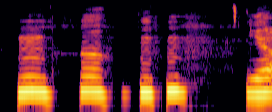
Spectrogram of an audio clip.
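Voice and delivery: high, little mock stifled-yawn murmurs. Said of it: "I see those micro yawns".

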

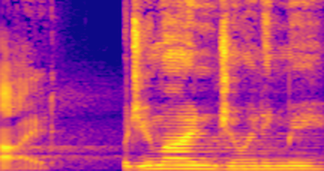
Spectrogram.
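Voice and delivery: mild, kindly, gentle voice. Narrator voices a voice calling Hyde, the last one awake: gentle voice. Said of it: "you hear a gentle voice".

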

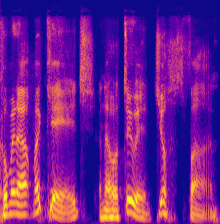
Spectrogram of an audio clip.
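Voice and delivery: put-on Chorley English accent. Imitating how another player read a quiz lyric: imitating a Chorley accent. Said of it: "how you say these in a, like, a bit of a Chorley accent".

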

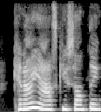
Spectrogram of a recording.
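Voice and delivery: eerie, strange, creepy tone, pitched a bit high. Retelling a scene at home, speaker voices Laura speaking to Almanzo in her weird, creepy voice. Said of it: "in her weird, creepy voice".

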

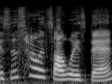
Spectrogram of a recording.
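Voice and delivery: normal talking voice

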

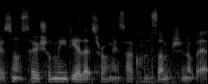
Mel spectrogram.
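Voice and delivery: grave, serious, very low and very soft. Speaker in a two-person chat suddenly turning serious, in a serious low voice. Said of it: "I suddenly got very serious and very low with my voice".

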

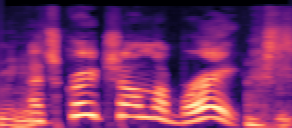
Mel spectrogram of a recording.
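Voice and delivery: high, animated, swooping sing-song voice. Reading from a story about a man, trying a David Lynch impression. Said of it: "let's see if I got a David Lynch".

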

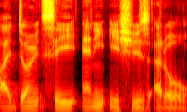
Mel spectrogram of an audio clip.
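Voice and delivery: ordinary talk

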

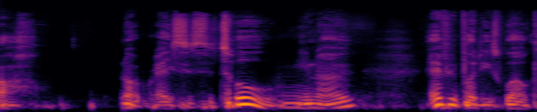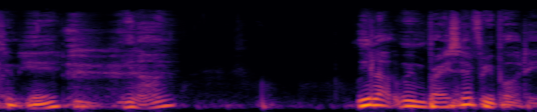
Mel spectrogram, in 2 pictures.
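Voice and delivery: put-on East London accent. Mocking how the UK prides itself on welcoming everyone, in an EastEnders voice. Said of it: "Is that your EastEnders voice?".

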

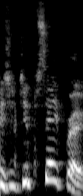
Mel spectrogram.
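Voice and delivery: put-on New Zealand accent. Bantering about a guest's years in Australia, says it in a Kiwi accent. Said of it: "just that Kiwi accent".

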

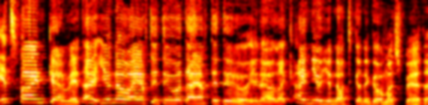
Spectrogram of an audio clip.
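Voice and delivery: overjoyed, beaming cheer, very loud and very high pitched. Retelling a movie scene where a friendly prison guard speaks: imitating a really happy guard. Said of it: "really happy".

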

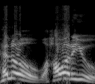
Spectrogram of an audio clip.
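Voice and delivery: accent from the Middle East. A comedian shows the accent used on stage: generic Middle Eastern accent. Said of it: "I go to generic Middle Eastern guy".

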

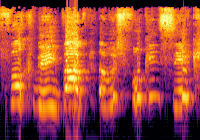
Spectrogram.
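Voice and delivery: very high, very loud, excited ecstatic scream. Retelling a wrestler shouting backstage during a loud show: imitating Trent Seven shouting excitedly. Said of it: "I could still hear him in the back going".

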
